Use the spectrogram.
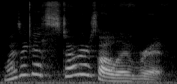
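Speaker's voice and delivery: ordinary talk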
